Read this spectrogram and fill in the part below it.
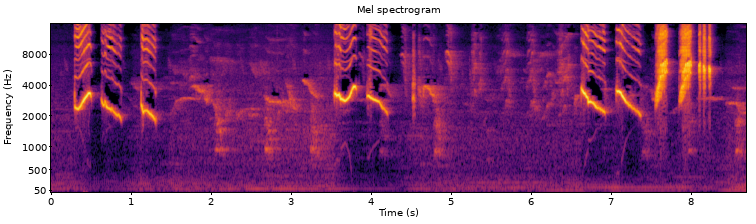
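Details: Orange-headed thrush song intended to spark singing in other birds: pairs of sharp descending whistled slurs recur several times, with soft warbling between and harsher bursts at the close.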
